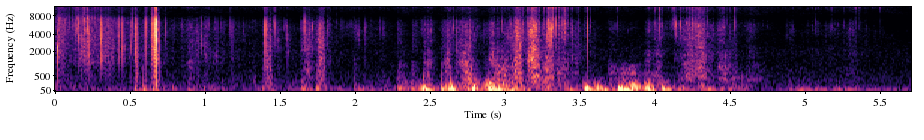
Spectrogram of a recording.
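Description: A dog shuffles about on a sofa cushion.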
